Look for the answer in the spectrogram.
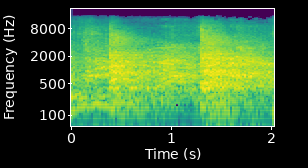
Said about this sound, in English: And then there was a sound I will never forget the sound of pounding on the door like a battering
